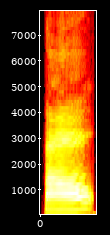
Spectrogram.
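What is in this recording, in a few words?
"bao", Mandarin Chinese, second tone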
